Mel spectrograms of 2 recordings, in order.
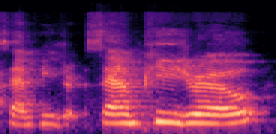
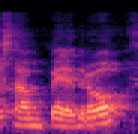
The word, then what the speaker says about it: San Pedro: San Pedro, if you say it like that, or San Pedro.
